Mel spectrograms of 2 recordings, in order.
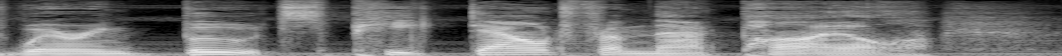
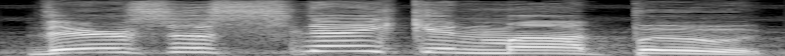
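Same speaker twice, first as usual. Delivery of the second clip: talking cowboy doll; 11 semitones higher than usual. Acted. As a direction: chirp it like a pull-string toy. Pull-string cowboy doll talks.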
